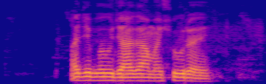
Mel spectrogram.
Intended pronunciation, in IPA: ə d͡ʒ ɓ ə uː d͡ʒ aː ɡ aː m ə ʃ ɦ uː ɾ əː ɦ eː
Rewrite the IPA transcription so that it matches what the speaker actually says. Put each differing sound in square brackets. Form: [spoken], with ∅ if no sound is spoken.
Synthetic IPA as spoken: ə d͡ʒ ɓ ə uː d͡ʒ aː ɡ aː m ə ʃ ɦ uː ɾ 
